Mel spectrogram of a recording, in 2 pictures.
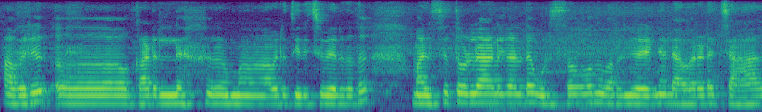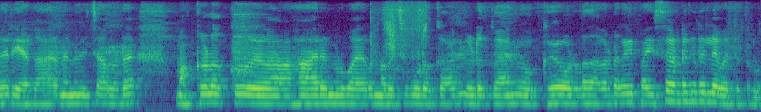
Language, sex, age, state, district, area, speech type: Malayalam, female, 45-60, Kerala, Kottayam, rural, spontaneous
